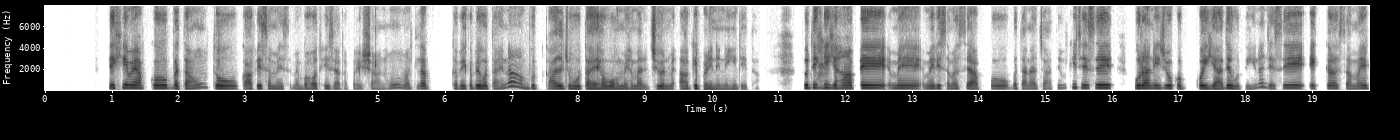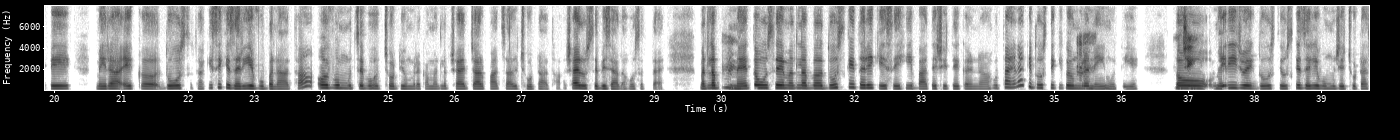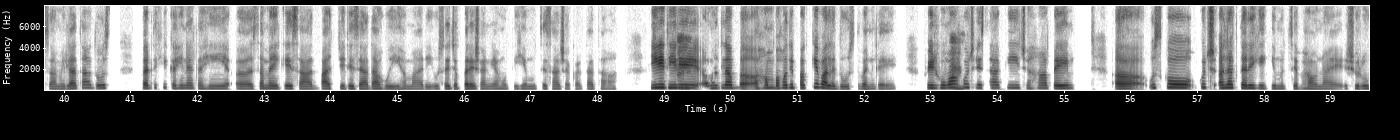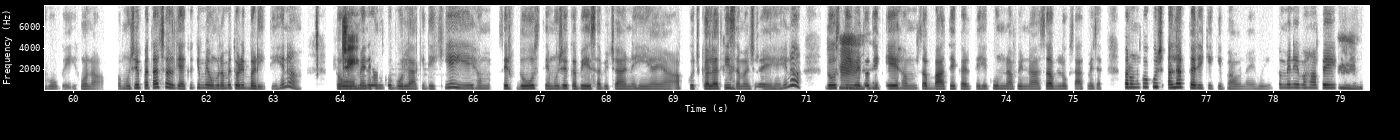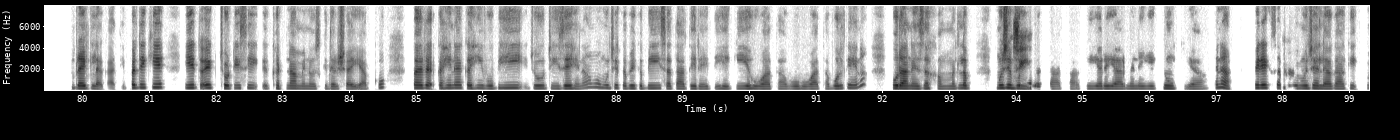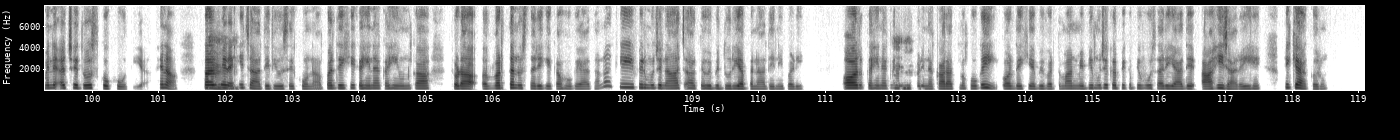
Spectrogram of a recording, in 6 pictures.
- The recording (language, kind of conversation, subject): Hindi, advice, पुरानी यादों के साथ कैसे सकारात्मक तरीके से आगे बढ़ूँ?
- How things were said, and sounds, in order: in English: "ब्रेक"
